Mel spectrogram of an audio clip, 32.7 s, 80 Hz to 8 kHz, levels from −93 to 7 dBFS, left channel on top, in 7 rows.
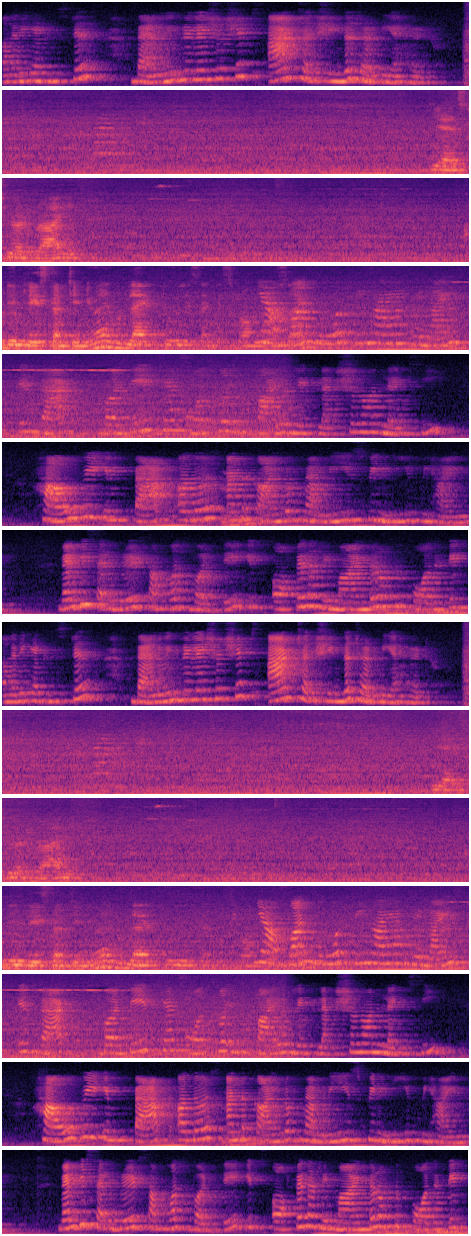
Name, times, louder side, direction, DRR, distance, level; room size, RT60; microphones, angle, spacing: voice 1, 0.0-4.2 16.5-23.1 23.7-28.0 28.6-32.6, right 2 dB, 40° right, 5 dB, 0.4 m, -27 dB
sound 1, 4.6-21.5, right 1 dB, 80° right, 0.9 m, -30 dB
voice 2, 8.9-10.2 14.0-17.1 25.5-25.9, left 2 dB, 75° left, 6 dB, 0.5 m, -24 dB
5.9 x 2.2 x 2.9 m, 0.69 s
head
